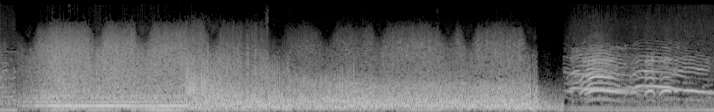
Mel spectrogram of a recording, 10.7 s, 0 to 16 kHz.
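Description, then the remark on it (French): A massive distant explosion from an atomic bomb test, four times more powerful than Hiroshima, heard by journalists 20 km from ground zero at 7 a.m. on 13 February 1960. It rolls in as a loud, sustained roaring rumble lasting several seconds, with buffeting gusts, before it drops away and a man begins speaking. “le 13 février 1960 à Reagan à 7h du matin, devant des journalistes installés à 20 km du point zéro, où doit avoir lieu à 7h très précisément une explosion 4 fois plus puissante que celle d'Hiroshima.”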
